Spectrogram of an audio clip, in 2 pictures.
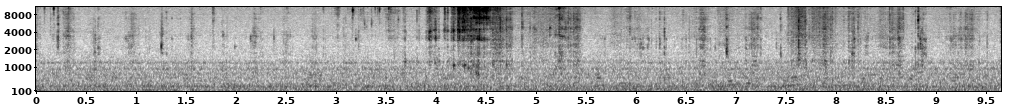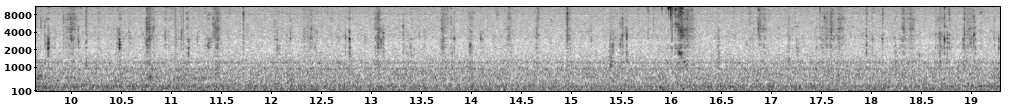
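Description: Close-up chewing of a crunchy churro: small crackling crunches throughout, with a louder crunch about four seconds in.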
